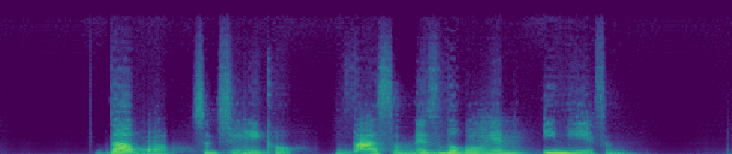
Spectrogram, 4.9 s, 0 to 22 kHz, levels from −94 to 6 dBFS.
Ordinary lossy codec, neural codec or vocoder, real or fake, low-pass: none; codec, 44.1 kHz, 0.9 kbps, DAC; fake; 19.8 kHz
